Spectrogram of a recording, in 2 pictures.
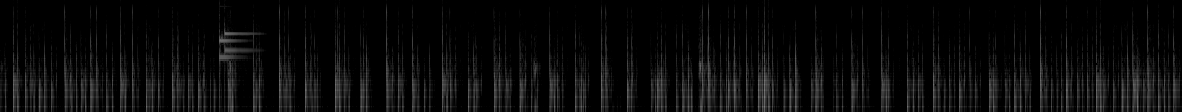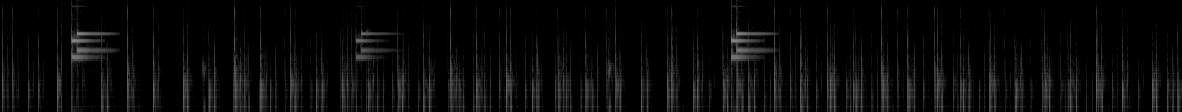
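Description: Quick footsteps patter steadily on a hard floor in a game.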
